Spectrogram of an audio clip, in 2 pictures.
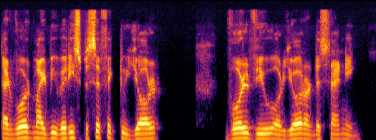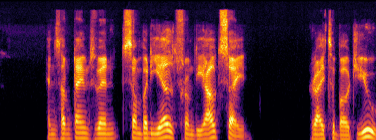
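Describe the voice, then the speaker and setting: Against a quiet background, a man talks at a moderate pace with long, frequent pauses, a dark, mellow tone and fairly even intonation. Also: medium pitch for a man. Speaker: panel discussion host. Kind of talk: podcast interview. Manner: halting, repeats words.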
